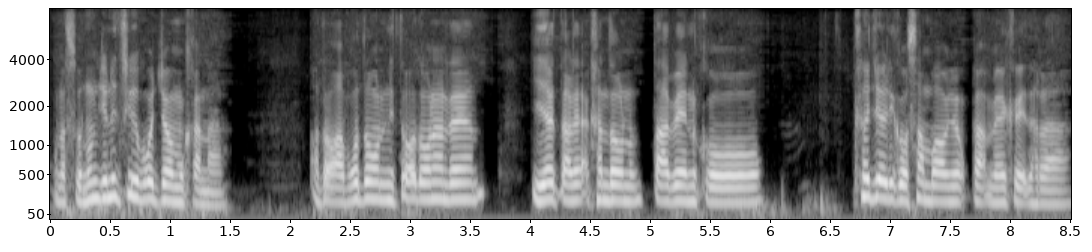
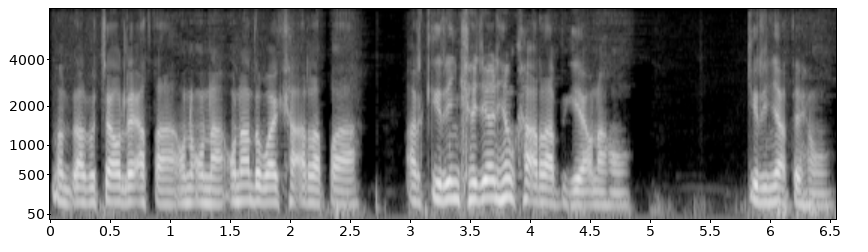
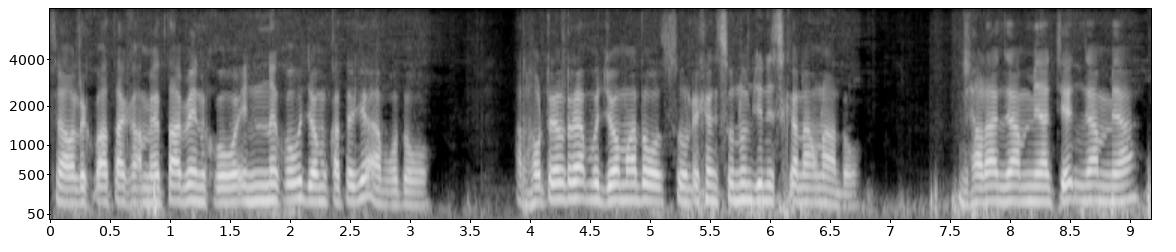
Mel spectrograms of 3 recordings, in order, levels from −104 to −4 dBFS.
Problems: none marked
